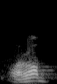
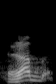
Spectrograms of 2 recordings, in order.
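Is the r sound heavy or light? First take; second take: heavy; light. First: The r sound is heavy and full. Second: The r sound is light and thin. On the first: The speaker calls it right. "with a full mouth" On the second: The speaker calls it wrong. "Rab is incorrect"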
